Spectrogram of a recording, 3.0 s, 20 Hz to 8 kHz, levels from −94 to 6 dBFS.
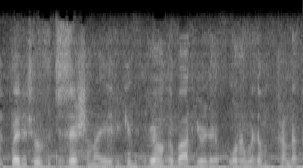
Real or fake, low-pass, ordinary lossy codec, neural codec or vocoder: fake; 7.2 kHz; none; codec, 16 kHz in and 24 kHz out, 1.1 kbps, FireRedTTS-2 codec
